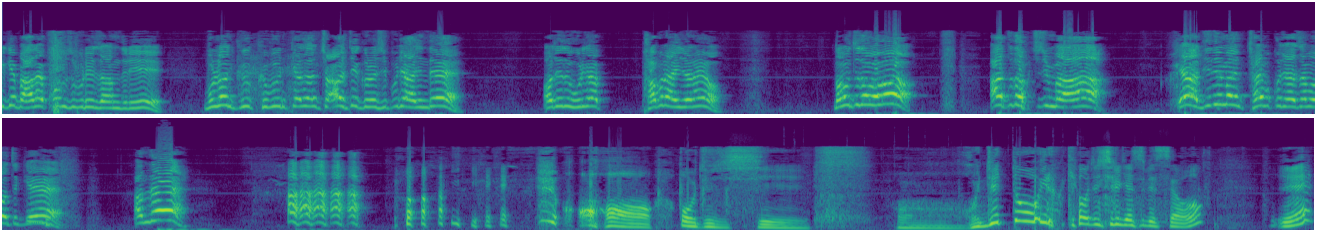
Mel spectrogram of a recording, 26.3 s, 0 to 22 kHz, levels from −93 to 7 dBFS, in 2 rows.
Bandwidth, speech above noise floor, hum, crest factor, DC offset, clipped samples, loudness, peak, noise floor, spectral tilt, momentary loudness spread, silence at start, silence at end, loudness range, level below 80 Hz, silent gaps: 10.5 kHz; 45 dB; none; 14 dB; under 0.1%; under 0.1%; -17 LUFS; -4 dBFS; -62 dBFS; -5 dB/octave; 16 LU; 0 s; 0 s; 5 LU; -48 dBFS; none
